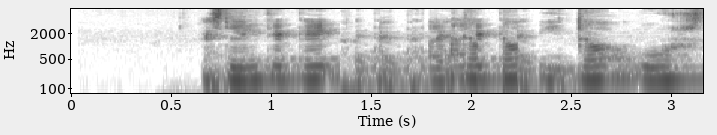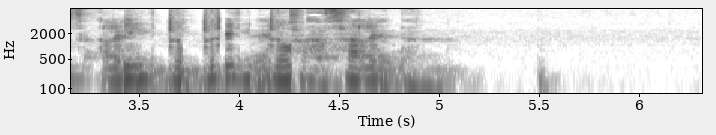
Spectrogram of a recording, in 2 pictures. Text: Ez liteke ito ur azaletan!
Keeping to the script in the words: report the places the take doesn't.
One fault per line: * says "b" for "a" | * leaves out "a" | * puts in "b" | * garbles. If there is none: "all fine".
* garbles
* garbles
